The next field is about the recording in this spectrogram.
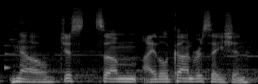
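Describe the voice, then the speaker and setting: A gentle, earnest young man from a video game, acted by a man, speaking at a middle pitch. His voice carries a long reverb over faint music. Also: fairly even intonation, measured pace, lightly acted. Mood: polite, calm.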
